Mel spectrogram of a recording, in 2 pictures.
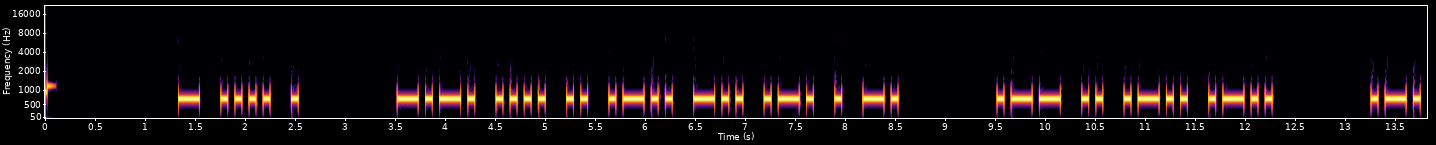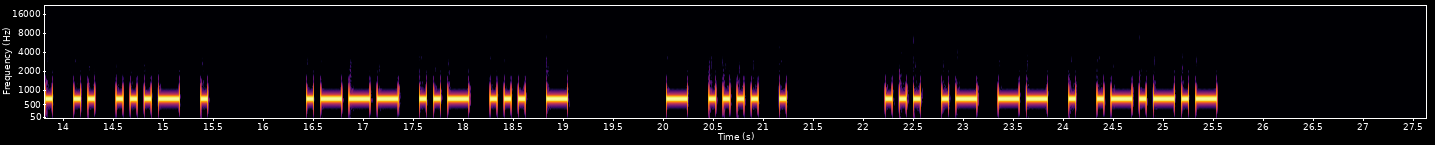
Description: Morse code, heard as a keyed tone, about 17 wpm, 700 Hz. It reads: THE CHILDREN WILL LIVE JUST THE SAME.
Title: 2x Word-Spacing - Sentences from Top 300 Words - 17wpm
